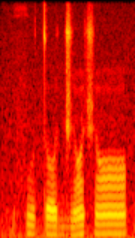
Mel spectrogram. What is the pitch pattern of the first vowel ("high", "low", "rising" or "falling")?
low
